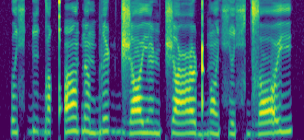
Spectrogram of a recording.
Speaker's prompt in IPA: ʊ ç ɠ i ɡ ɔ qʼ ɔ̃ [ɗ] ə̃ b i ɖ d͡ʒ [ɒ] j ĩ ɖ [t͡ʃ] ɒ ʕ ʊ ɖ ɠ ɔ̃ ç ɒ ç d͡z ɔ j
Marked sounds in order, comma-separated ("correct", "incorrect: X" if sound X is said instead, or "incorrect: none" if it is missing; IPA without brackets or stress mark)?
correct, correct, correct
